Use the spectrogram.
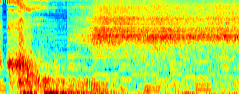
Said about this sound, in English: And just like that, it started to rain.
